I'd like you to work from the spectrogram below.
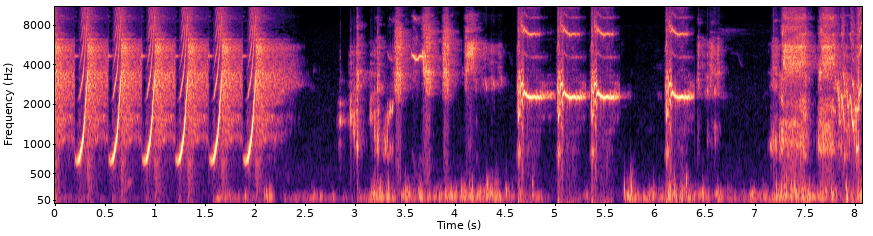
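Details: Rare 'tembakan' song of the white-rumped shama: a quick series of six up-flicked whistles, then scratchy chatter over low rumble, and several ringing clipped notes repeated in pairs.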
